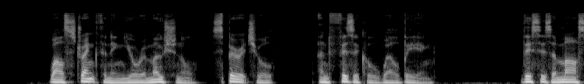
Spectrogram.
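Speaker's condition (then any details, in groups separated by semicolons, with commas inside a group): No condition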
